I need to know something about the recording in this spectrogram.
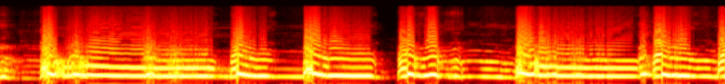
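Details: Nitro and JaKai greet their owner returning from work with a chorus of howls. Steady held notes are cut by quick rising yelps and brief gaps, and the two voices overlap.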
